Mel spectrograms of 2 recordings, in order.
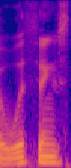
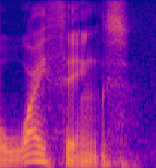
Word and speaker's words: Withings: a właśnie ostatnio słyszałem, że to się nie wymawia Withings, tylko Why Things. Why Things? Tak, od Wi-Fi i Things.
